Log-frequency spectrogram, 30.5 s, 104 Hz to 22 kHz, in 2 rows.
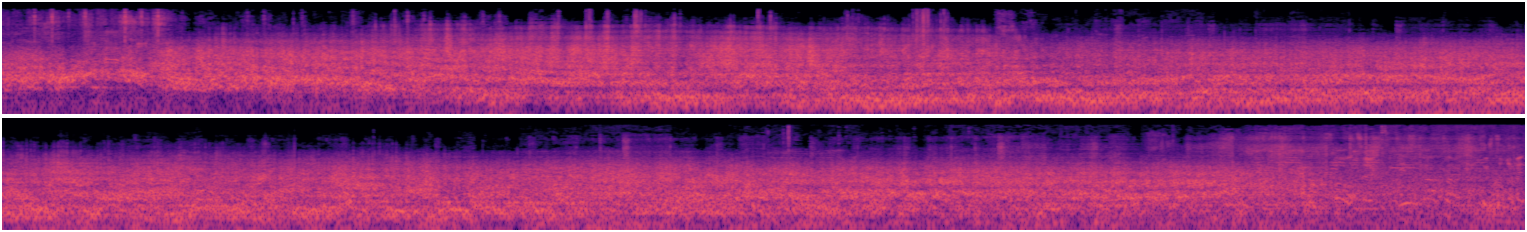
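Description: A single-engine F-16 fighter jet flying a display routine overhead, its engine noise loud and unbroken. The pitch of the jet's note slides down and up as the aircraft passes and turns.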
